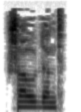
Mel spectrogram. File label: "schaudernd", german; adjectives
